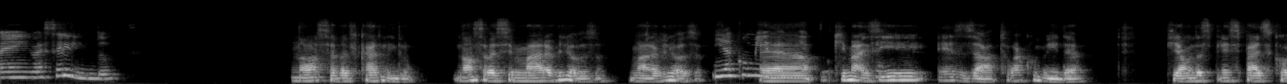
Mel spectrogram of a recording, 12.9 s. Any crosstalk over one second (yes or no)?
no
